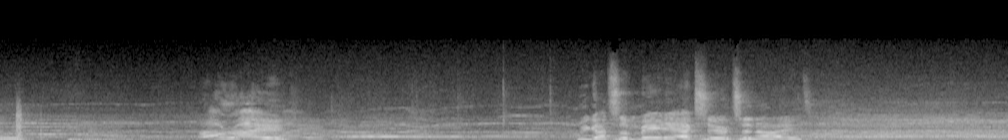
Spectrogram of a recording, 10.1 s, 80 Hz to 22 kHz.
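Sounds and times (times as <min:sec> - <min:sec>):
sound system hum and hiss: 0:00.0 - 0:10.0.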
